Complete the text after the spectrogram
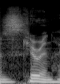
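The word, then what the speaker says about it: Ciarán: Ciaran heißt er.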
